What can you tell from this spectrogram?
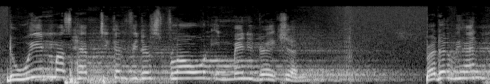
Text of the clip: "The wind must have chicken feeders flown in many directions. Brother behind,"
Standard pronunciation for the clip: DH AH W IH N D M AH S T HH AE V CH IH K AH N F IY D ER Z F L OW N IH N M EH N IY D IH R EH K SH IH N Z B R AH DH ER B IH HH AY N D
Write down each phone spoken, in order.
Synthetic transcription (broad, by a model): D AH W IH N M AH S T HH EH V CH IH K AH N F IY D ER S F L OW N IH N M EH N IY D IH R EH K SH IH N B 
